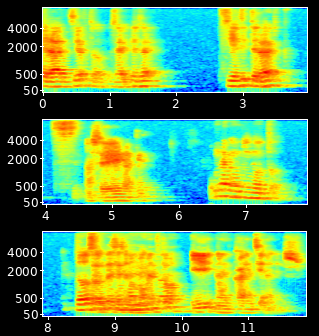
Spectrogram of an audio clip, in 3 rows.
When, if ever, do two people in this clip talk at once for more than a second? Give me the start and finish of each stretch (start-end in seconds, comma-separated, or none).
8.6-9.8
